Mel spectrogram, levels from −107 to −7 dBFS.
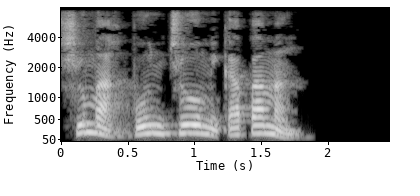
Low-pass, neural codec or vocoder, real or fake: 7.2 kHz; none; real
